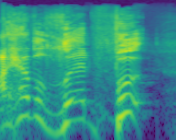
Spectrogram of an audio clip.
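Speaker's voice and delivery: high-pitched, loud, indignant delivery. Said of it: "he says it all indignantly".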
